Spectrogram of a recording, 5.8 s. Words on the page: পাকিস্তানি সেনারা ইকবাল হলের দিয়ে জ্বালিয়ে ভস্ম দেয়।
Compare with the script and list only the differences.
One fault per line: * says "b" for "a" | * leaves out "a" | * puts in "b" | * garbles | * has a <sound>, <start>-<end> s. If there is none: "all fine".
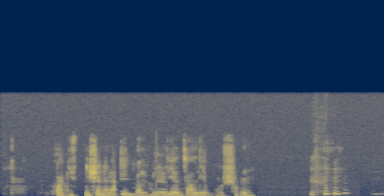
* has a dropout, 1.2-1.3 s
* has a laugh, 4.6-5.3 s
